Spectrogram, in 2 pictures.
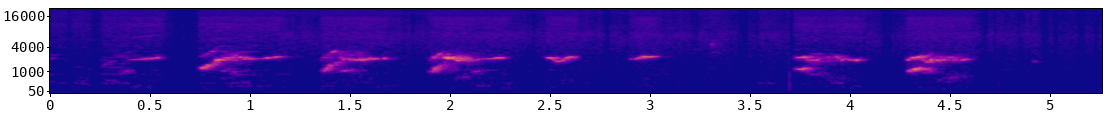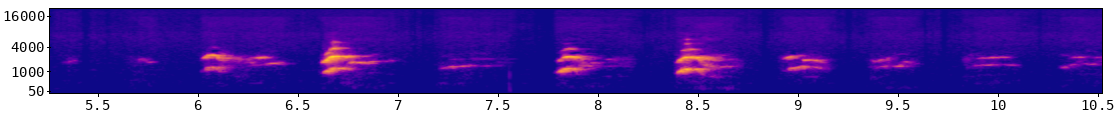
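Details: Blenheim Cavalier King Charles Spaniel puppies from Remy's first litter of six, born March 7–8, in an indoor puppy pen during potty training; high squeaky whimpers and whines come in uneven bursts, growing louder after six seconds.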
